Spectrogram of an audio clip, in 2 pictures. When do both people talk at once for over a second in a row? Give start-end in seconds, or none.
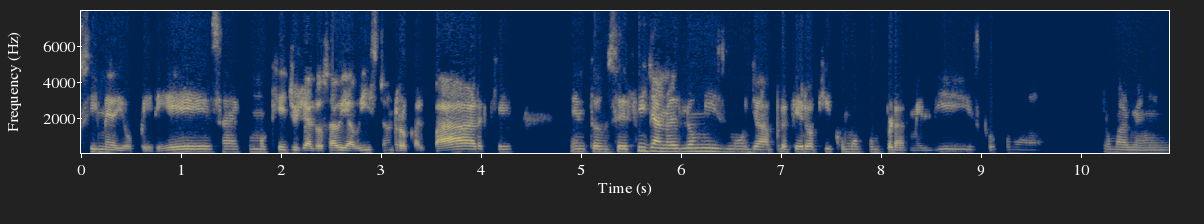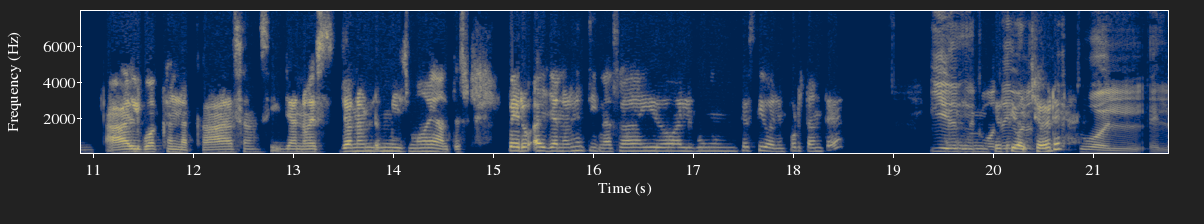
19.5-20.7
